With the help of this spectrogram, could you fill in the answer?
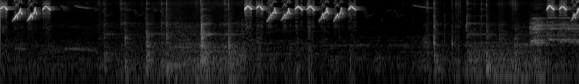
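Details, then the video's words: Java sparrow singing actively, used to spur untrained birds and birds that have stopped singing: bursts of high arched whistles alternating with quick rising sweeps, two phrases separated by quiet rustling and faint knocks. "gelatik gacor cocok penyemangat burung bahan & macet bunyi"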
